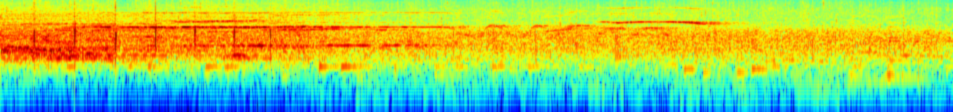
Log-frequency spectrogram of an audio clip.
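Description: Audience applause and cheering at a live concert at the Ryman: a dense, steady wash of clapping with a few sharp high whistles early on, holding at even strength for several seconds.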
